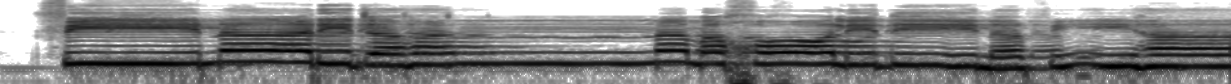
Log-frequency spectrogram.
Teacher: नारी में रा के नीचे जेर है तो रा को बारीक पढ़ा जाएगा। जहन्नम नून मुशद्दद है, यहाँ पर गुन्ना करेंगे।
